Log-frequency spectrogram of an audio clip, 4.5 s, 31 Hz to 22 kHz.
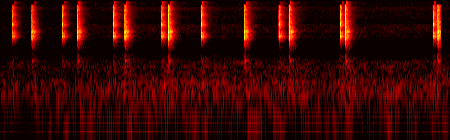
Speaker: If you want to make sure that the shift solenoid is actually working, you can always energize it by giving it 12 volt.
